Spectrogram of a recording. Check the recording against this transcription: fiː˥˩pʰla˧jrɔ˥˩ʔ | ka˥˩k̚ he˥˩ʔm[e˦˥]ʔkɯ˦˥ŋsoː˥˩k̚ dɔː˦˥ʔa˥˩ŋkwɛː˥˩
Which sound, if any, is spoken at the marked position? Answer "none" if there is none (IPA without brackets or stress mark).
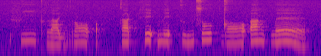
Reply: e˦˥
